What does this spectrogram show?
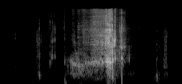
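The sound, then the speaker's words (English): A crisp bite into an apple followed by a loud, wet crunching burst, with a few smaller chewing crunches before and after. No talking. “By the way, I'm munching on an apple.”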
